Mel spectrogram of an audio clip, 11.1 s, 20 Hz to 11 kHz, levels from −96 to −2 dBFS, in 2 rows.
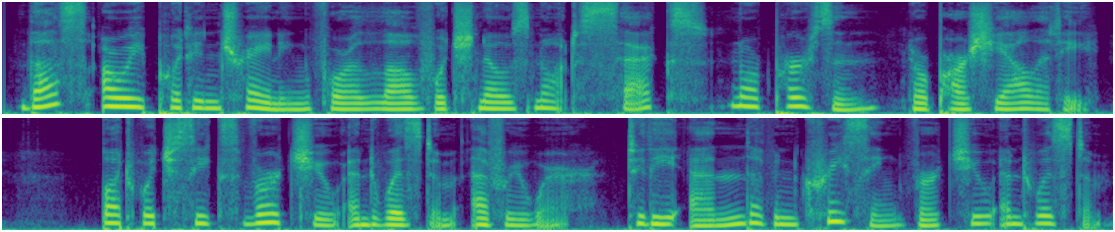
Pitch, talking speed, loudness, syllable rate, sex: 195 Hz, 175 wpm, -18 LUFS, 4.9 syllables/s, female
